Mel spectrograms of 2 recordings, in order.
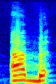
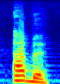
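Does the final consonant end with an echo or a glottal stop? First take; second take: glottal stop; echo. First: The final consonant is cut off by a glottal stop. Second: The final consonant is released with an echoing bounce. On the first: The speaker calls it wrong. "khatmu sautil qalqalati bihamzatin, menutup qalqalah dengan hamzah" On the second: The speaker calls it right. "yang benarnya apa?"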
